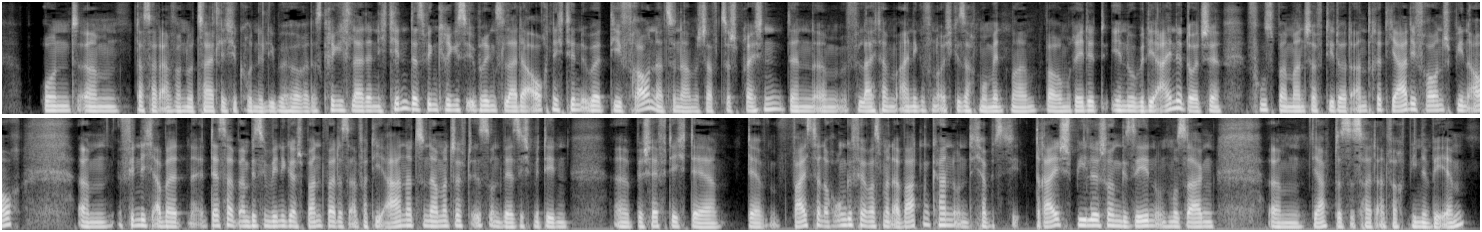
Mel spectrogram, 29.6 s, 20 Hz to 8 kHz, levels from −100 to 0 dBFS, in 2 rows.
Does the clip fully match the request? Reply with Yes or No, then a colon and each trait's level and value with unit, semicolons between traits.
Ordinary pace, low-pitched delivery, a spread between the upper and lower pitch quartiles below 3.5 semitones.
No: fast, 220 wpm; low, 120 Hz; average, 3.0 semitones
